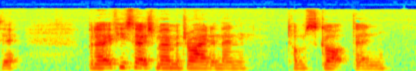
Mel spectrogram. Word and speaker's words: Myrmidryad: Myrmidryad is more interesting, and that is, by the way that I pronounce it, myrmidryad.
